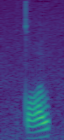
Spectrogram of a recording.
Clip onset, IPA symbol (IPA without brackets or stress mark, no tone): tˤ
